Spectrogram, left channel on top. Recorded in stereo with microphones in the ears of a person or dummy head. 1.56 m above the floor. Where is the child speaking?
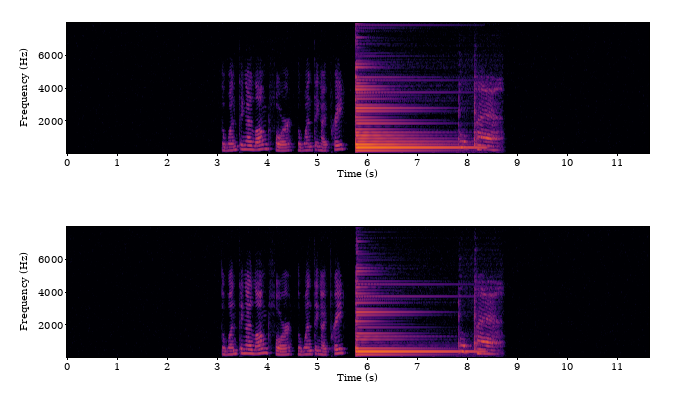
5° right (ahead or behind), 0.6 m.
